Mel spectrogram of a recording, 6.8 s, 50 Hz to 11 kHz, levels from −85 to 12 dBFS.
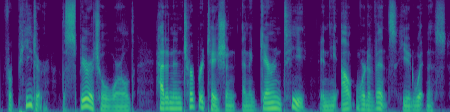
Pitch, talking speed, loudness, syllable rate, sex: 100 Hz, 160 wpm, -22 LUFS, 5.4 syllables/s, male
